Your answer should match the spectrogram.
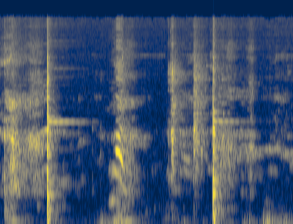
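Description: Outdoor leg-swing exercise machine in use: two sharp metal knocks about two and a half seconds apart as the swinging footplates hit their stops, over low rumble and handling noise.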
